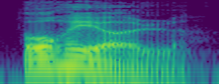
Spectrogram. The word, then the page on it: auréole: francais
